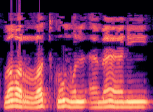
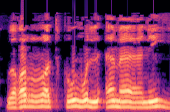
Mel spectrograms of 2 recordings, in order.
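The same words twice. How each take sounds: First: Loud, slow "وغرتكم الأماني" ending in plain "nii"; wrong long ya. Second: Slow, loud "وغرتكم الأماني" ending on stressed "niyy"; doubled final ya. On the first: Sheikh shows the error, "الأماني" with undoubled long ya. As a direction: let "الأماني" end on a smooth long i. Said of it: "كأنها ياء ممدودة وليست ياء مشددة". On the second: Sheikh models correct stop, "الأماني" with tense doubled ya. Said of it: "هكذا بالياء المشددة". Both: Shown as a demonstration.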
